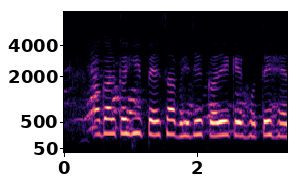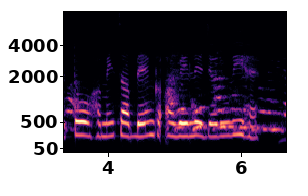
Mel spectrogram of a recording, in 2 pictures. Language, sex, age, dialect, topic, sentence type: Magahi, female, 18-24, Northeastern/Surjapuri, banking, question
